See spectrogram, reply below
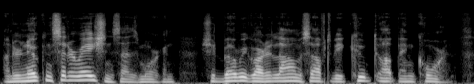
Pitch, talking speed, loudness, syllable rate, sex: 145 Hz, 190 wpm, -18 LUFS, 6.4 syllables/s, male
